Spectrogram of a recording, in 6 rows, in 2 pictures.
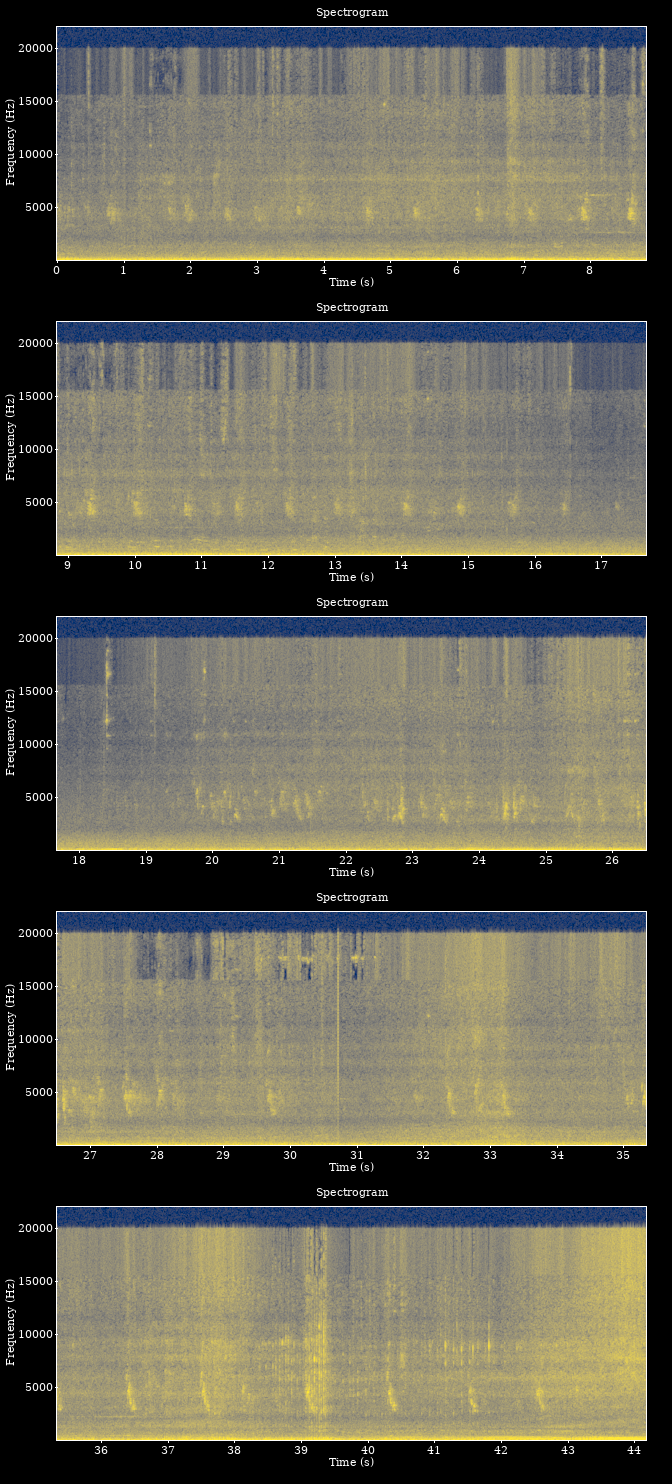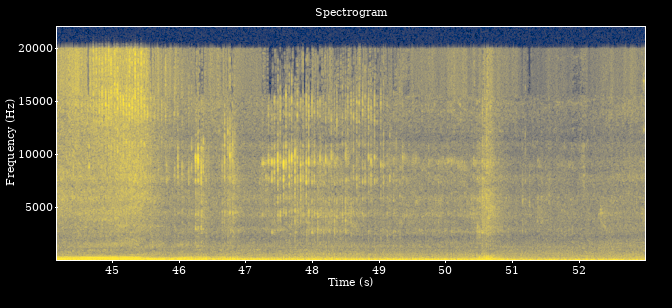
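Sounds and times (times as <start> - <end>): steady low rumble: 0.0 - 41.8.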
